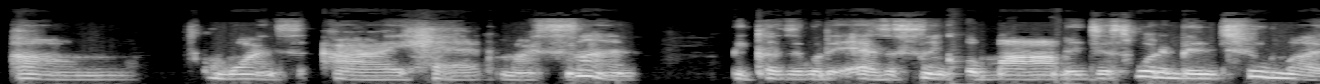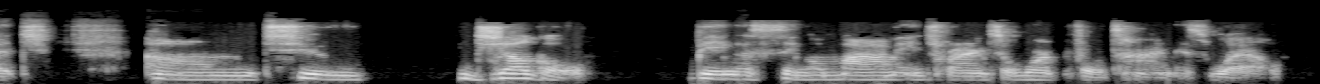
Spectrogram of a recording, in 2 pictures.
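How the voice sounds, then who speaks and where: A woman in her forties hosting her own podcast, telling her personal story earnestly with many pauses and fillers. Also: low voice, breathy edge, dry recording, low-quality recording. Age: 40s. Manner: earnest, halting with many ums. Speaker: podcast host. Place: home, just moved in.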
